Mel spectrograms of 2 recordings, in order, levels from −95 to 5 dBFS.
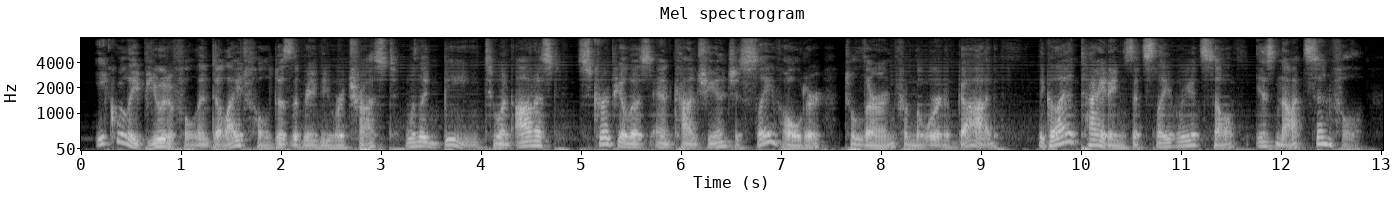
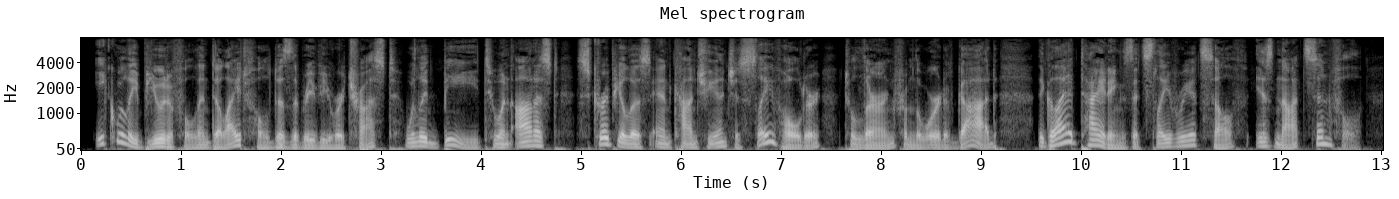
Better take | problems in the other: second | noise reduction (neural separator model SepFormer DNS4)

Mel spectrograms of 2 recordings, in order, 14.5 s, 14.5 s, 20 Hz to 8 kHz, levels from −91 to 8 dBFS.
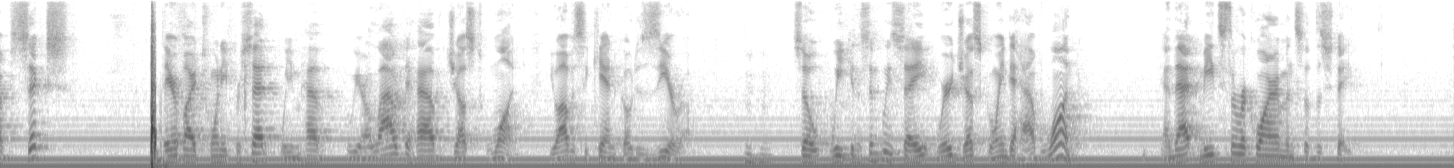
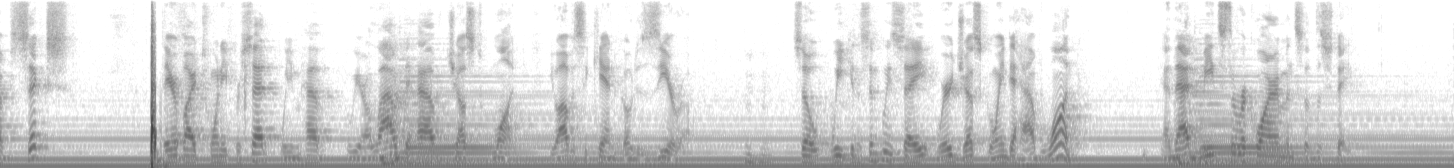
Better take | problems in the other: first | background sound (Guitar); 12 dB below the speech

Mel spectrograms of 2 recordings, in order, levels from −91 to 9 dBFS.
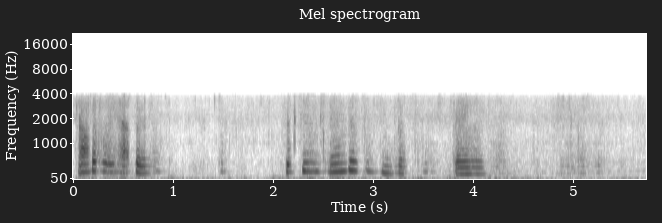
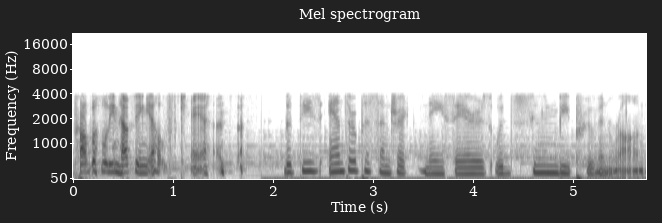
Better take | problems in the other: second | noise reduction (neural separator model SepFormer WHAMR!)

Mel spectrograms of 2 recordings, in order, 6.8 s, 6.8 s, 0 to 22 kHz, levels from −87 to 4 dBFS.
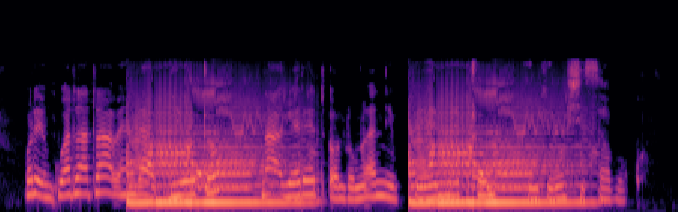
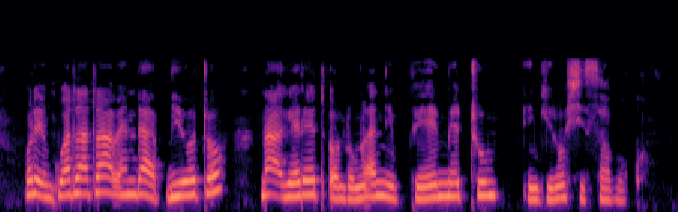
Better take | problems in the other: second | background sound (Musical instrument); 5 dB above the speech

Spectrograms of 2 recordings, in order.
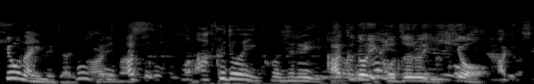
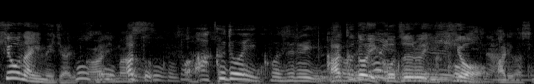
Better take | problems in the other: second | noise reduction (classical method Wiener filter)

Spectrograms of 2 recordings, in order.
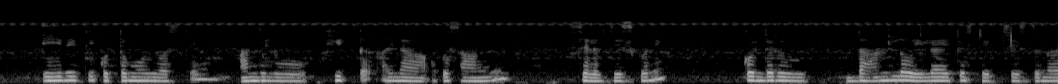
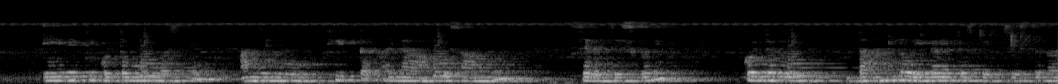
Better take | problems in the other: first | background sound (Bowed string instrument); 15 dB below the speech // room echo; dies away in 1.3 s

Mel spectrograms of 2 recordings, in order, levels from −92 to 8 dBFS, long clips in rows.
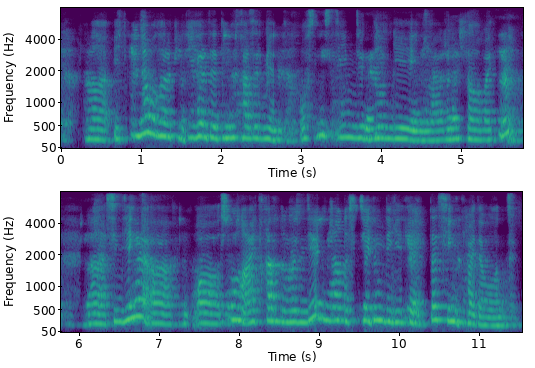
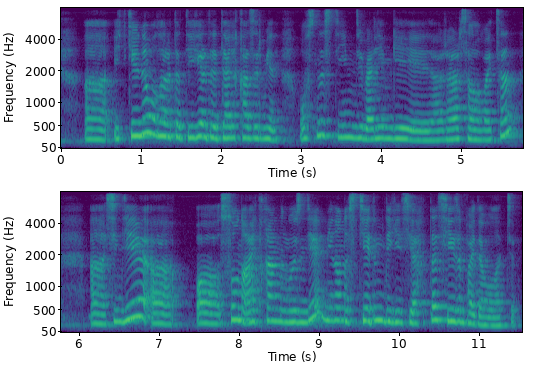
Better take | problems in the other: second | noise reduction (neural mask model Resemble Enhance denoiser)

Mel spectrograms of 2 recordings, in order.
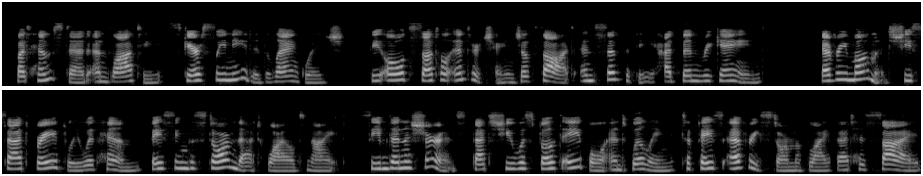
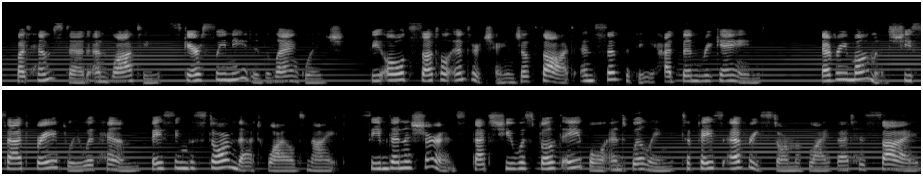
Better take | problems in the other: first | background sound (Wind instrument, woodwind instrument); 18 dB below the speech

